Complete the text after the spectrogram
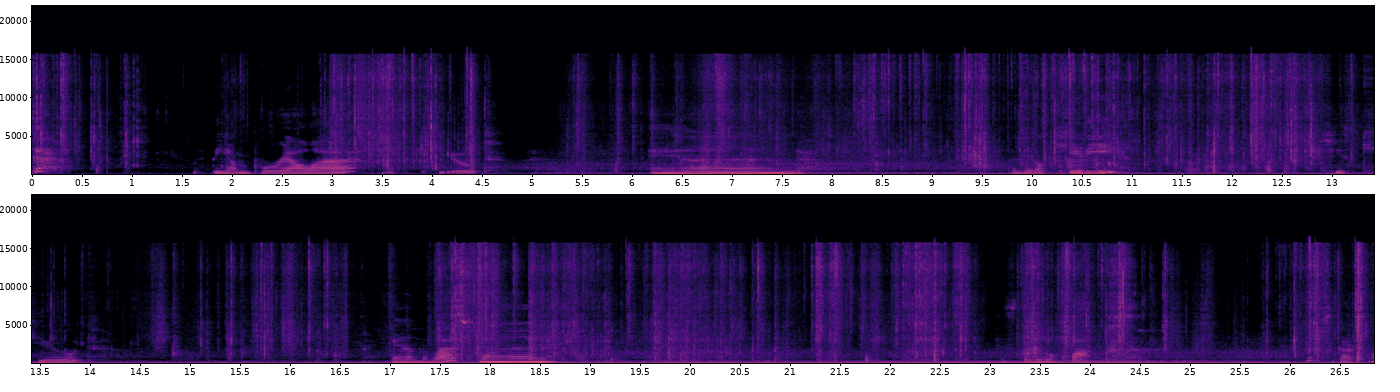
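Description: Plastic packets crinkle and rustle as they are handled.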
